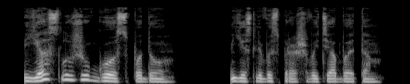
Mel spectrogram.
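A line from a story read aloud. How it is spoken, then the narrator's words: Gentle reply. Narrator (Russian): Виктор мягко ответил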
